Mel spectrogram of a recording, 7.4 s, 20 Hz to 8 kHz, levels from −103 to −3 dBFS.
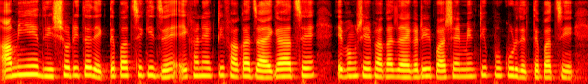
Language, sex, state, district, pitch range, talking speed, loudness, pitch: Bengali, female, West Bengal, Malda, 200-235 Hz, 185 wpm, -31 LUFS, 215 Hz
